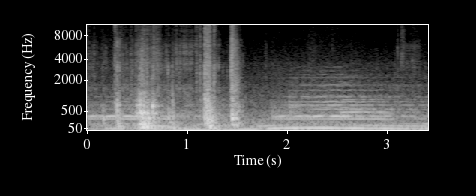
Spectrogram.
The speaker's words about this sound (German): steigt zurück ins Auto.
